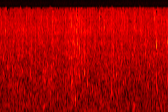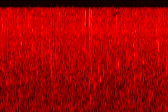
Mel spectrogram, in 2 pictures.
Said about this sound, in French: Tout autour de vous est silencieux, à l'exception du tintement de l'eau de la source. Lorsque vous bougez, doucement, vous entendez le bruissement de l'eau.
